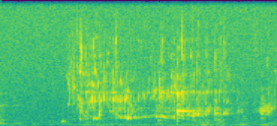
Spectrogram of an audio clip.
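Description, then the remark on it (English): Water pours steadily into a container for a few seconds, a bubbling trickle with small splashes and a rising gurgle as it fills, with no voices present. “And I want you to see what happens to this provision when I pour it.”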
